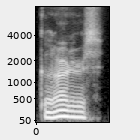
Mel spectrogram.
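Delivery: normal talking voice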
